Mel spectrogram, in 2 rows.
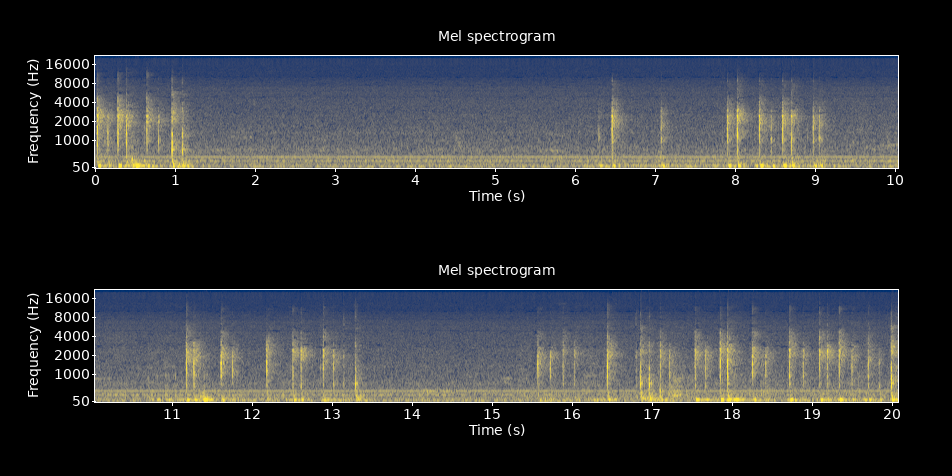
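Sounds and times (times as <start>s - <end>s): mechanical keyboard typing: 0.0s - 1.2s, 6.3s - 7.2s, 7.8s - 9.2s, 10.8s - 13.4s, 15.5s - 20.0s
faint steady hum: 0.0s - 20.0s.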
